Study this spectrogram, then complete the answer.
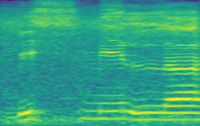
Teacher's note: matikan sinnya dengan menampakkan sifat hurufnya namanya as-safir yang maknanya berdesis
